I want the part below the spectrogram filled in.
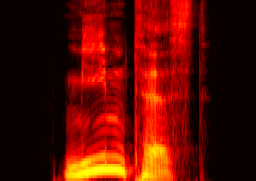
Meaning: inflection of mimen: 1. second-person singular preterite 2. second-person singular subjunctive II
- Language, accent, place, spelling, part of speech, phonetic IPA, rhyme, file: German, Germany, Berlin, mimtest, verb, [ˈmiːmtəst], -iːmtəst, De-mimtest.ogg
